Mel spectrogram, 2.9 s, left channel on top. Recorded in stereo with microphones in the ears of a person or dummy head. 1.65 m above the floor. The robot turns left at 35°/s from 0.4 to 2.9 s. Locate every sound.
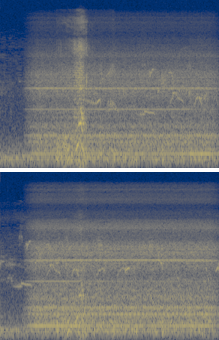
0.8 s a zipper: 50° left (ahead or behind); by 1.6 s 30° left (ahead or behind)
